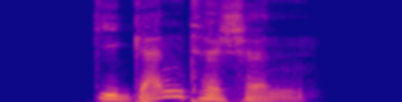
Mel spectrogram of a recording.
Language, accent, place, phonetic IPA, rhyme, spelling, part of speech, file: German, Germany, Berlin, [ɡiˈɡantɪʃn̩], -antɪʃn̩, gigantischen, adjective, De-gigantischen.ogg
- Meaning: inflection of gigantisch: 1. strong genitive masculine/neuter singular 2. weak/mixed genitive/dative all-gender singular 3. strong/weak/mixed accusative masculine singular 4. strong dative plural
